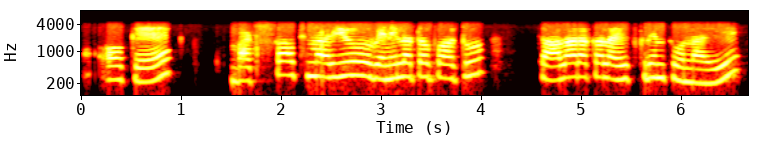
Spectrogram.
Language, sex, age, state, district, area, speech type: Telugu, female, 18-30, Andhra Pradesh, Krishna, urban, conversation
